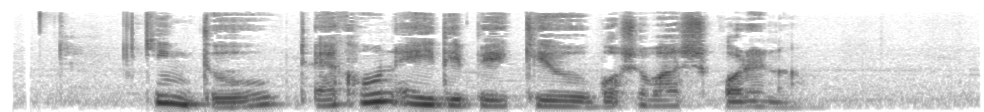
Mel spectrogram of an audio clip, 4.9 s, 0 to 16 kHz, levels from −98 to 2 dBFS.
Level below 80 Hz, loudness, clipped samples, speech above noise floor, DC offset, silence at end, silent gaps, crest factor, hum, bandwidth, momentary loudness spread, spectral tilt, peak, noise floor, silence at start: -80 dBFS; -31 LUFS; under 0.1%; 36 dB; under 0.1%; 0.95 s; none; 18 dB; none; 11.5 kHz; 19 LU; -4 dB/octave; -14 dBFS; -67 dBFS; 0.3 s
